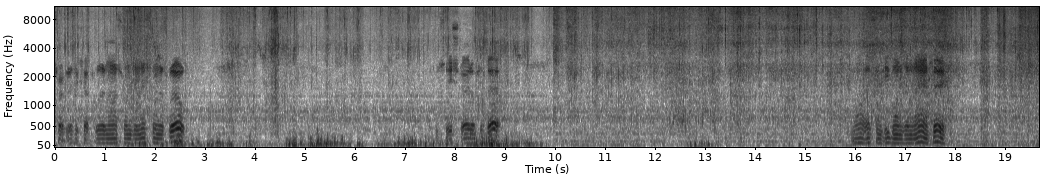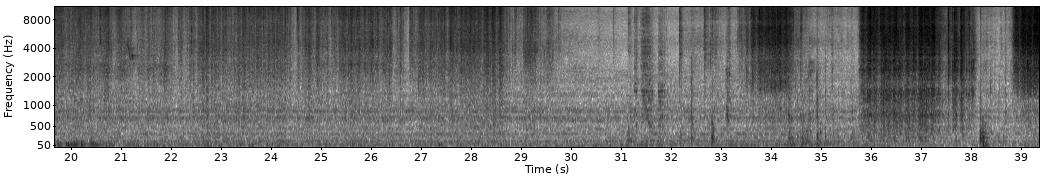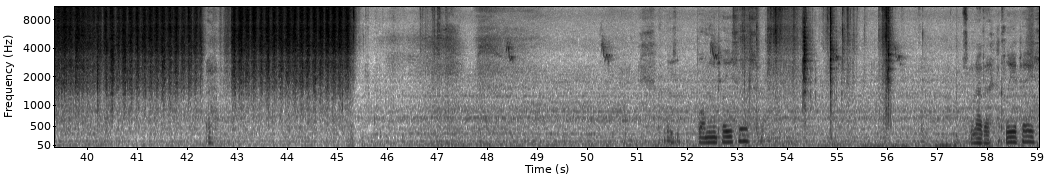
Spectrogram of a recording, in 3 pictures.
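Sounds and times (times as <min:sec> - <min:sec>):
gravel rattling in a sieve: 0:00.0 - 0:29.8, 0:32.6 - 0:45.6, 0:52.8 - 0:56.2.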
